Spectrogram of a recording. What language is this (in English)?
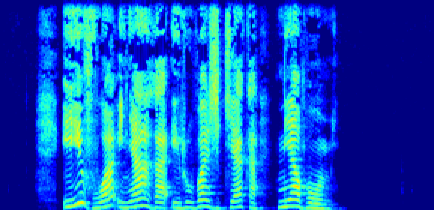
Taita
